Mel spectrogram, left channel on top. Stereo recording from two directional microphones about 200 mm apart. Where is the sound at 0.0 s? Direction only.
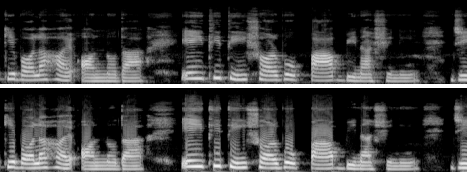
20° right (ahead or behind).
